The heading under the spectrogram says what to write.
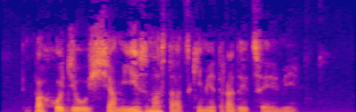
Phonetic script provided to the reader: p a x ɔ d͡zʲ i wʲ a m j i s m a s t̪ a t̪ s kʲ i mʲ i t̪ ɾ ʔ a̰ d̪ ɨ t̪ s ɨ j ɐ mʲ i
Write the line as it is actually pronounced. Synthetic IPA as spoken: p a x ɔ d͡zʲ i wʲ a m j i z m a s t̪ a t̪ s kʲ i mʲ i t̪ ɾ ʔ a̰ d̪ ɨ t̪ s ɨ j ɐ mʲ i

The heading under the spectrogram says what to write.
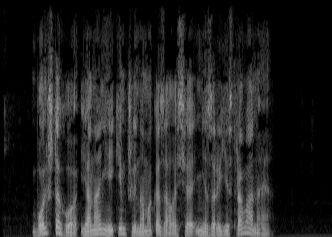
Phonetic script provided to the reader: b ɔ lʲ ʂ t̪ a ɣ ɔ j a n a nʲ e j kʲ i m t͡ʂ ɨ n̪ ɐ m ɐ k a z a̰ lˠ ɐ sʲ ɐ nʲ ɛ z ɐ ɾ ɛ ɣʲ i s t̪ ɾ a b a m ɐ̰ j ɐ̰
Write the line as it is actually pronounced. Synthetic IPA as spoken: b ɔ lʲ ʂ t̪ a ɣ ɔ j a n a nʲ e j kʲ i m t͡ʂ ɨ n̪ ɐ m ɐ k a z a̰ lˠ ɐ sʲ ɐ nʲ ɛ z ɐ ɾ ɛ ɣʲ i s t̪ ɾ a v a n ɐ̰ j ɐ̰

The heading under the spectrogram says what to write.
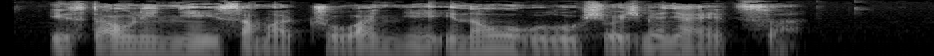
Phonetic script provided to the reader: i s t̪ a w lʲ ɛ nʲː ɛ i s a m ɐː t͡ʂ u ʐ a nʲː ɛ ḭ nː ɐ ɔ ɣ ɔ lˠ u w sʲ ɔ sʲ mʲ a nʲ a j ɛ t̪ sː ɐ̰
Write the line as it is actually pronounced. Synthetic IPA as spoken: i s t̪ a w lʲ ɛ nʲː ɛ i s a m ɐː t͡ʂ u v a nʲː ɛ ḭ n ɐ ɔ ɣ u lˠ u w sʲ ɔ zʲ mʲ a nʲ a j ɛ t̪ sː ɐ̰

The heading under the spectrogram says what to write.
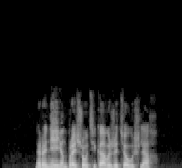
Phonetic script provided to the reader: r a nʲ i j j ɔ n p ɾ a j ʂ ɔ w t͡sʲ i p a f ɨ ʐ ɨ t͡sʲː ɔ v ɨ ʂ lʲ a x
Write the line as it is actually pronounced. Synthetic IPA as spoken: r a nʲ e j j ɔ n p ɾ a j ʂ ɔ w t͡sʲ i k a v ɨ ʐ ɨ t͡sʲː ɔ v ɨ ʂ lʲ a x

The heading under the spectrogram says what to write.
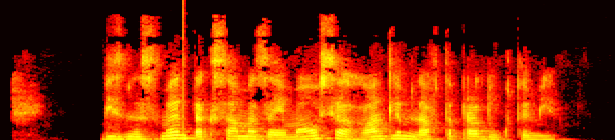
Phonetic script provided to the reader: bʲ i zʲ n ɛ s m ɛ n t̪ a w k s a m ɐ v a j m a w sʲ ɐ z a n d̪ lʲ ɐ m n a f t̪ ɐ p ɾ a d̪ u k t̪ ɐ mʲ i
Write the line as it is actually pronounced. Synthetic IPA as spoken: bʲ i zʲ n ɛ s m ɛ n t̪ a k s a m ɐ z a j m a w sʲ ɐ ɣ a n d̪ lʲ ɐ m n a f t̪ ɐ p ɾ a d̪ u k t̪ ɐ mʲ i

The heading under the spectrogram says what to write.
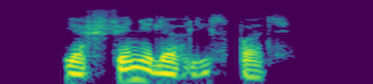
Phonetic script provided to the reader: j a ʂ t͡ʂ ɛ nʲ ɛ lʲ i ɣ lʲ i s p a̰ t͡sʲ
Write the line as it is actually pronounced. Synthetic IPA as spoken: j a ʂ t͡ʂ ɛ nʲ ɛ lʲ a ɣ lʲ i s p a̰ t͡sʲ

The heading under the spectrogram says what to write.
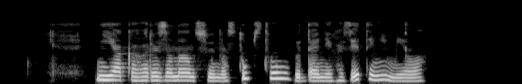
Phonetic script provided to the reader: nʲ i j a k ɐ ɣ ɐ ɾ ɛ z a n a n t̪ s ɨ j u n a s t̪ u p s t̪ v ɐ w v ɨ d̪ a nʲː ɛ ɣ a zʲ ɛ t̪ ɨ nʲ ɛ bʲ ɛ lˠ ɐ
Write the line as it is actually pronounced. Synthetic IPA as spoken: nʲ i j a k ɐ ɣ ɐ ɾ ɛ z a n a n t̪ s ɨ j u n a s t̪ u p s t̪ v ɐ w v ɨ d̪ a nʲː ɛ ɣ a zʲ ɛ t̪ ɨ nʲ ɛ mʲ ɛ lˠ ɐ

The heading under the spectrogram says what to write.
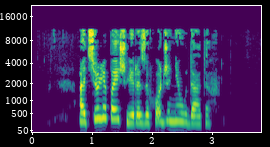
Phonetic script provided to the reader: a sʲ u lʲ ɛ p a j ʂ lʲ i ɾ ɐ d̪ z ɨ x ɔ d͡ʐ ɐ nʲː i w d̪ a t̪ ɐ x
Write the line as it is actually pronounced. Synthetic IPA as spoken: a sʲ u lʲ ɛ p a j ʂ lʲ i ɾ ɐ z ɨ x ɔ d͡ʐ ɐ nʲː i w d̪ a t̪ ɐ x

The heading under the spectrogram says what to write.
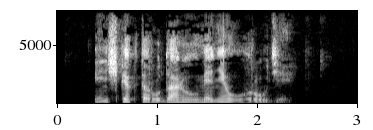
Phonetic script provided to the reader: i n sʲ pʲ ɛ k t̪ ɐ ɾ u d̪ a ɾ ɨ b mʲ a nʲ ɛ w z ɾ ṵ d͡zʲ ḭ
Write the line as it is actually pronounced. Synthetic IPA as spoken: i n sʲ pʲ ɛ k t̪ ɐ ɾ u d̪ a ɾ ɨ w mʲ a nʲ ɛ w ɣ ɾ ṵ d͡zʲ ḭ

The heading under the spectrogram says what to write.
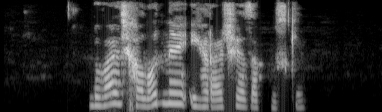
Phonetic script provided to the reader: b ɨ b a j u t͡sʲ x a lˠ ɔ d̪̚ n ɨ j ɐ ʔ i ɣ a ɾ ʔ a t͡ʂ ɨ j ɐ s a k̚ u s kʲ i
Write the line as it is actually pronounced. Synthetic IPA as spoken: b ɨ v a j u t͡sʲ x a lˠ ɔ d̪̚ n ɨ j ɐ ʔ i ɣ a ɾ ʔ a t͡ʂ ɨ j ɐ z a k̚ u s kʲ i

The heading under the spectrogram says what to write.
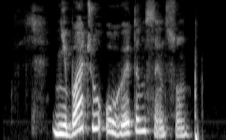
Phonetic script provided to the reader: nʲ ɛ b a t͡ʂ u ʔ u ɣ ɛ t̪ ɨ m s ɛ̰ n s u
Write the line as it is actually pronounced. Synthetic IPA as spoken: nʲ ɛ b a t͡ʂ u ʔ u ɣ ɛ t̪ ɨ m s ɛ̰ n s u

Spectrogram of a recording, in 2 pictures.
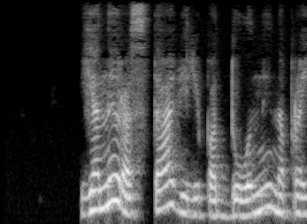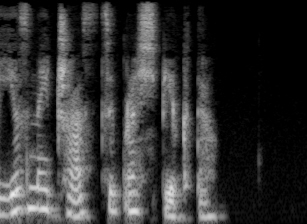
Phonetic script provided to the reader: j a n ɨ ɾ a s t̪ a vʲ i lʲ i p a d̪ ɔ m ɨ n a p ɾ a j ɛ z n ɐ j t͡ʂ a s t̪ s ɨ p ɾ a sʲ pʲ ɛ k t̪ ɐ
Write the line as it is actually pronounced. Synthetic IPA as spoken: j a n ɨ ɾ a s t̪ a vʲ i lʲ i p a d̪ ɔ n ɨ n ɐ p ɾ a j ɛ z n ɐ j t͡ʂ a s t̪ s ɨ p ɾ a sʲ pʲ ɛ k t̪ ɐ

